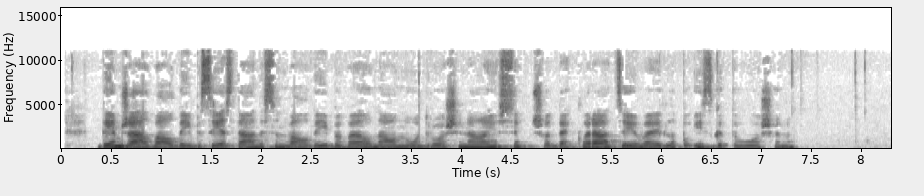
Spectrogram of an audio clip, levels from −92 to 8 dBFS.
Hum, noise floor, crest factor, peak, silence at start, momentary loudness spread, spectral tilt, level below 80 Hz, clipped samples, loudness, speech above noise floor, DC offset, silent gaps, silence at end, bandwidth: none; -57 dBFS; 18 dB; -8 dBFS; 0.1 s; 9 LU; -4 dB/octave; -60 dBFS; under 0.1%; -25 LUFS; 32 dB; under 0.1%; none; 0.95 s; 11.5 kHz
